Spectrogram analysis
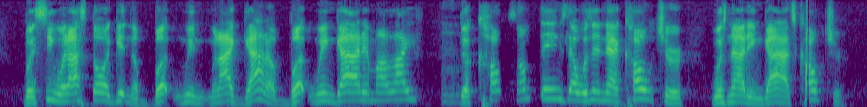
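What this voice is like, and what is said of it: New Orleans accent. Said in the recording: “I'm originally from New Orleans ... I think I'm losing my accent a little bit after being in Texas. ... No, you're not.”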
